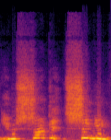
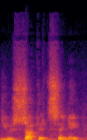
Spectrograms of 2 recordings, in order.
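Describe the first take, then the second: First: High, mocking nag about her singing; mocking manager. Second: Said in the usual way. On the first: Manager sneering at the girl's singing, mock high voice. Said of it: "she'd be like". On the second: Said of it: "Just outright".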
